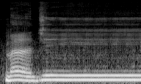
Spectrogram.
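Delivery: মাজিদে with the long vowel held for three counts; madd arid. Shown as a demonstration. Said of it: "তিন আলিফ পরিমাণ টানিয়ে পড়তে হবে". (মাজিদে তিন আলিফ টেনে)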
